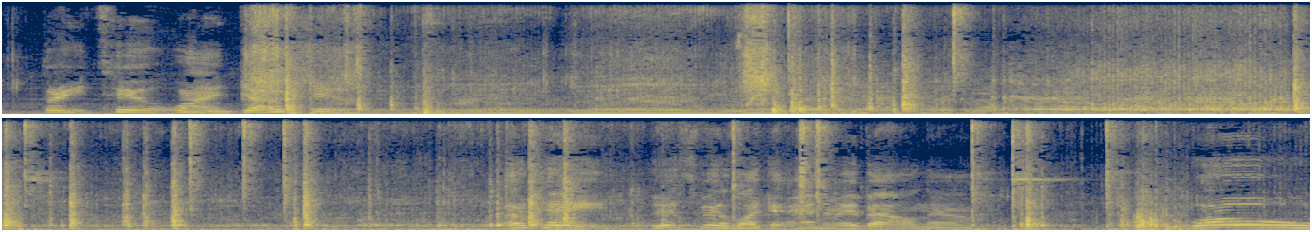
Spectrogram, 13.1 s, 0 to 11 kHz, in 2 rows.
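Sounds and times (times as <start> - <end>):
spinning tops whirring: 1.2 - 13.0
spinning tops clacking together: 6.0 - 12.3.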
